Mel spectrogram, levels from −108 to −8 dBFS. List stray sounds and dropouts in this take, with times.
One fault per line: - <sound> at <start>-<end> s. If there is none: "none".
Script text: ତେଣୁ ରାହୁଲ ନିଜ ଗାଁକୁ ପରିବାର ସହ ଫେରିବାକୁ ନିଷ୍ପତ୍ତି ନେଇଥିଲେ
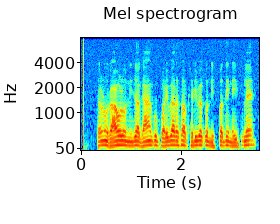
none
